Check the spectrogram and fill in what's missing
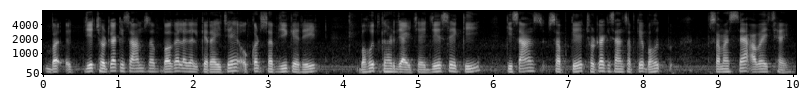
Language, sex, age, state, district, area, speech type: Maithili, male, 18-30, Bihar, Purnia, rural, spontaneous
